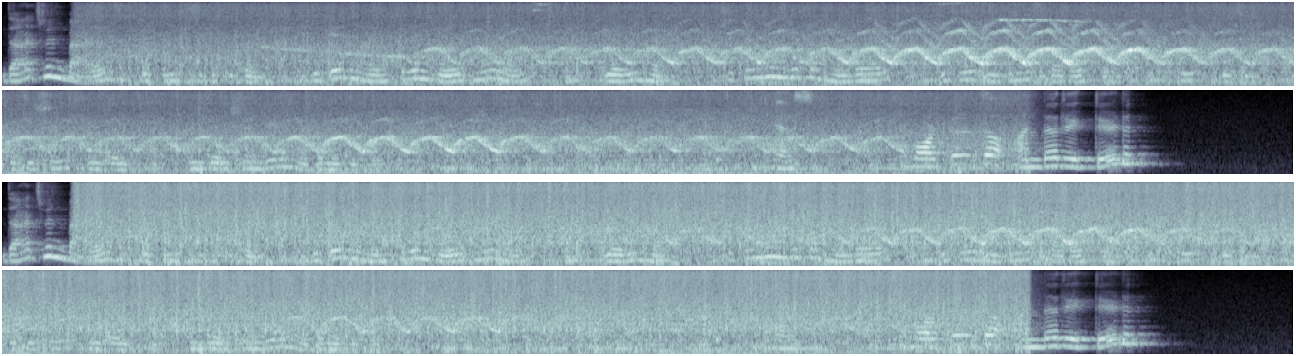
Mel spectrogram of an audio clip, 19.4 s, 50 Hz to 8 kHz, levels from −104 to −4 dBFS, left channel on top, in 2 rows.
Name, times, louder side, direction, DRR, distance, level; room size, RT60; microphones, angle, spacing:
voice 1, 0.0-4.1 4.5-5.0 5.4-6.7 7.0-10.7 11.1-12.6, equal, 10° right, 8 dB, 0.9 m, -29 dB
sound 1, 0.5-17.4, right 9 dB, 75° right, 0.6 m, -23 dB
sound 2, 1.9-16.5, left 5 dB, 80° left, 2.5 m, -26 dB
voice 2, 15.3-15.8 16.4-18.2, left 1 dB, 25° left, 8 dB, 1.6 m, -24 dB
18.0 x 11.5 x 4.7 m, 0.41 s
head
